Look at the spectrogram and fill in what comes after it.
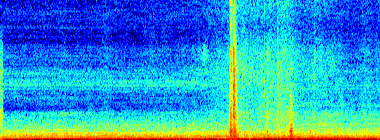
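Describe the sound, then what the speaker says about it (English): A car drives along with a steady low road and engine rumble filling the interior, loud and constant, with a couple of brief clicks partway through. "let's test it out in my real car"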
